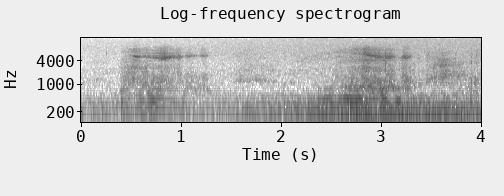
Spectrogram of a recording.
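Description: Low rumble from the erupting La Palma volcano, coming in surges every few seconds. Here it swells steadily louder through the second half. A man sighs near the start.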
